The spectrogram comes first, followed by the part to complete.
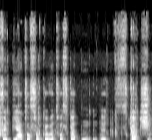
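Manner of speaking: tongue-tied, stumbling restart on scotch. Explaining a taping step to viewers, stumbling over words. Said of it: "Je bafouille".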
